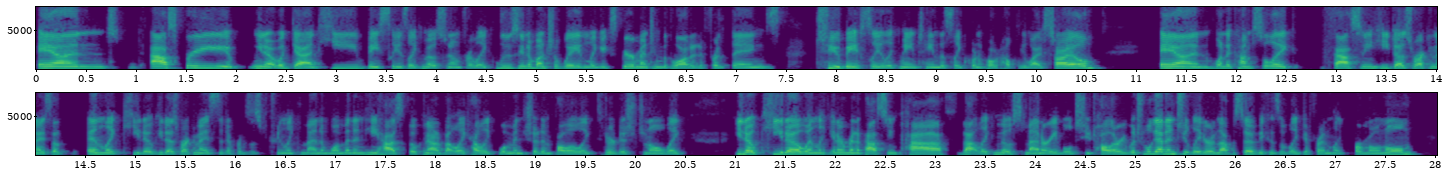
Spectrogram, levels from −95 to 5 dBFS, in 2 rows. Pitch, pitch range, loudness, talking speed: 185 Hz, 175-200 Hz, -28 LUFS, 230 wpm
